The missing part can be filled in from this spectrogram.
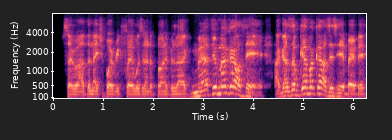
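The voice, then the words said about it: Bad imitation of a wrestler's voice. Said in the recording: “that was a really bad Ric Flair impersonation... Yeah, that was terrible.”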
